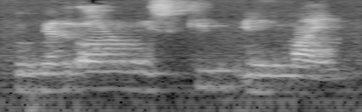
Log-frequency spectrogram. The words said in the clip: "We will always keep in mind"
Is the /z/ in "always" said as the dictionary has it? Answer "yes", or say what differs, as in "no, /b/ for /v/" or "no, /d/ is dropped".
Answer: no, /s/ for /z/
